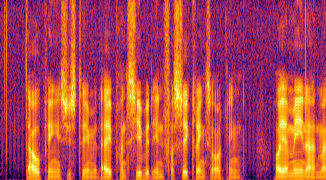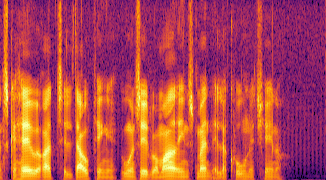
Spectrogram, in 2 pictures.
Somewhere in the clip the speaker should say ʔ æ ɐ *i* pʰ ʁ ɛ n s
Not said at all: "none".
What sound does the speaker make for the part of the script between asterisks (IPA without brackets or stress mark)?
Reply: i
